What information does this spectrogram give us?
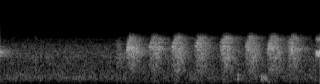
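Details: A 14-year-old pet Timneh African grey parrot, chatty and happy indoors in a recently moved-into house. After a quiet second come about eight quick, evenly spaced chattering notes, ending in a sharper squawk.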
